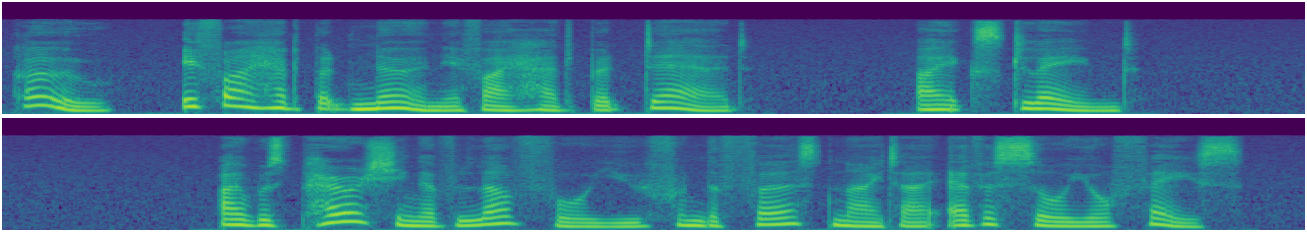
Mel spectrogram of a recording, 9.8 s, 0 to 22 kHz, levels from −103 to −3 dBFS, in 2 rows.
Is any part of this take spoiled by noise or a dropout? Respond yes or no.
no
